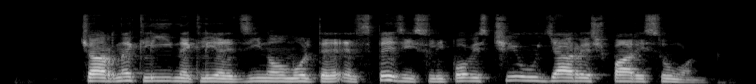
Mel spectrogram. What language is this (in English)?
Esperanto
